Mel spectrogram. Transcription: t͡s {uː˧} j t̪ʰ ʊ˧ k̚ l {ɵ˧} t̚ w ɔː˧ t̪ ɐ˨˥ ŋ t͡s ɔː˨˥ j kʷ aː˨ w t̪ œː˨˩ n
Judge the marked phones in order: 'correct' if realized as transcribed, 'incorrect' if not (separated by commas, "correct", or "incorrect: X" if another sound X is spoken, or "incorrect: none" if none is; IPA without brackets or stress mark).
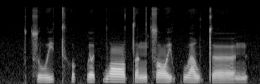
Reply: incorrect: uː˨˥, incorrect: ɵ˨˥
